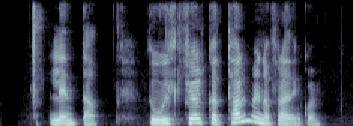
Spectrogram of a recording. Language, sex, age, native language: Icelandic, female, 50-59, Icelandic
